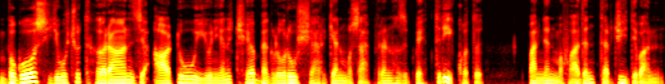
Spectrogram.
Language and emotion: Kashmiri, sad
